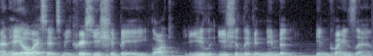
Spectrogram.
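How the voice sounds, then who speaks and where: A fairly quick, fairly low man's voice in a strong Australian accent, with fairly even intonation and audible room echo. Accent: strong broad Australian (Ocker). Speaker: real estate auctioneer and marketer. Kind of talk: casual podcast interview. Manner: casual, laid-back.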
